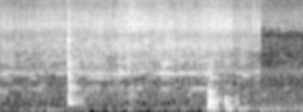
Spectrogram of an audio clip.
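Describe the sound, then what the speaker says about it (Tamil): Onions sauté in oil in a pan until golden brown for mutton gravy, a close continuous sizzle with a couple of stirring knocks and scrapes. "எண்ணெயில் நல்லா ஒரு கோல்டன் கலர் ப்ரௌன் வர வரைக்கும் வதக்கிக்கலாம்."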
